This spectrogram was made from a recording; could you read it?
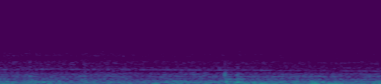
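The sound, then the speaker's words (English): Steady low engine rumble from inside a car creeping along in traffic, a constant muffled drone with no voices, faint road noise filling the background throughout. “Man, my nose is stopped up, and the traffic is too.”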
